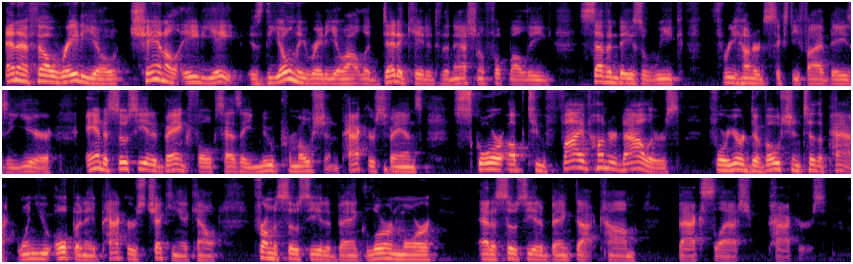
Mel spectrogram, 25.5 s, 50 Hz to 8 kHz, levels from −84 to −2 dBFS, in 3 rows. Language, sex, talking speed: English, male, 135 wpm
